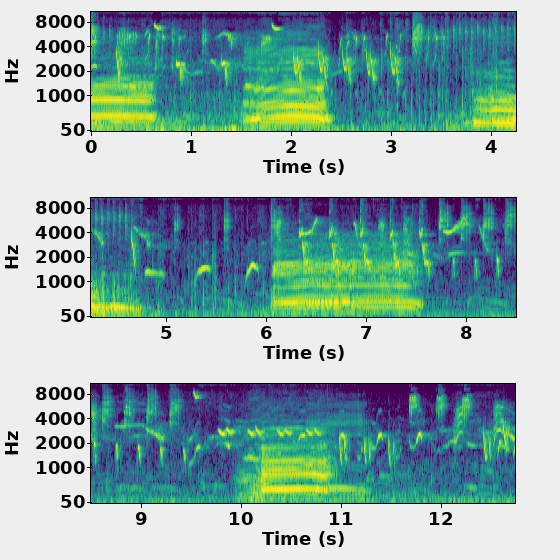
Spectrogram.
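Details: Herd of tame cattle crossing a village road on their morning walk to the pen, Indonesia. Loud, sustained moos of about a second each recur through the clip, with busy birdsong chirping behind them.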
